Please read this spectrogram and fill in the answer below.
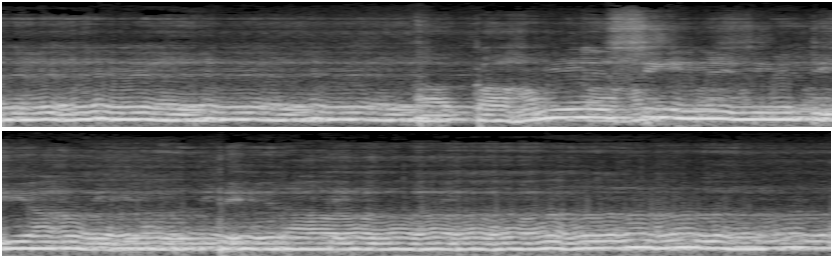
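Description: A naat, an Urdu devotional song in praise of the Prophet, sung in long drawn-out notes that bend and ornament the melody, over a steady low hum. The singing breaks off briefly a little over two seconds in.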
